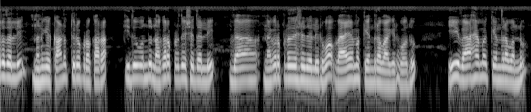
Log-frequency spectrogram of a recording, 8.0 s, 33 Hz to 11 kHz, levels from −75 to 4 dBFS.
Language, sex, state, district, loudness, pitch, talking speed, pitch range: Kannada, male, Karnataka, Raichur, -15 LUFS, 180 Hz, 130 wpm, 160-195 Hz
